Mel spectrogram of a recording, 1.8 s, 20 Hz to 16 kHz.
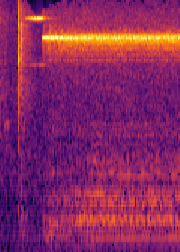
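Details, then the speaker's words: Huanyang VFD drill press motor, after raising carrier frequency from 4 to 8 kHz: smooth even hum with only a faint very high hiss, no harsh squeal; a lot better, normal running. "there's a faint whistle still live and it's a lot better than it was"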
